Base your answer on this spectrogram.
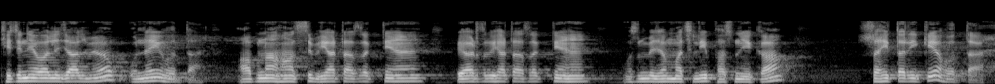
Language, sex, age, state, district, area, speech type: Hindi, male, 30-45, Bihar, Begusarai, rural, spontaneous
